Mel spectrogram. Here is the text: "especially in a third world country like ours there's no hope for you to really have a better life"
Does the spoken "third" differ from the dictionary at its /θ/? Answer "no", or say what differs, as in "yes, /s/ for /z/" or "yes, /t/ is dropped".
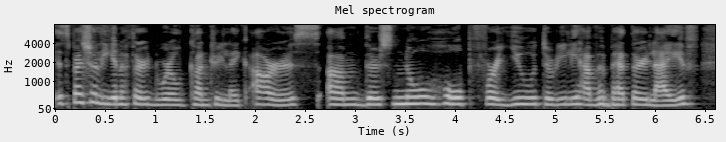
no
